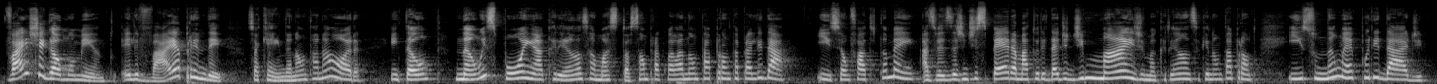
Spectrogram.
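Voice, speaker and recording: A Brazilian woman in a casual podcast interview, talking about parenting in a lively way and acting out parent and child voices. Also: on the high side, fast, hardly any pauses. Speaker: guest, parenting educator.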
